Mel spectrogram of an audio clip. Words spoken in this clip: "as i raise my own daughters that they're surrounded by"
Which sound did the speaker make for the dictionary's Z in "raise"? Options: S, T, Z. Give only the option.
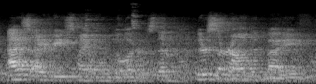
S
